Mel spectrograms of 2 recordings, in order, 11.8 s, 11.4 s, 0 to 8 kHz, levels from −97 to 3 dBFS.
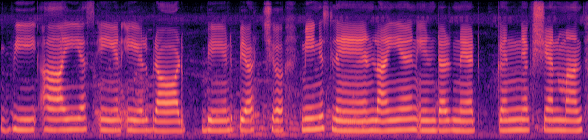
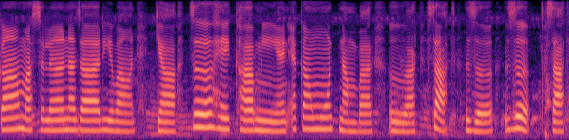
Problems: none marked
